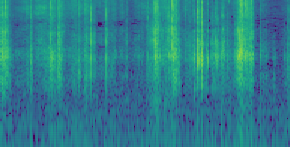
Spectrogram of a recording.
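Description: A small printed cardboard matchbox, closed and held in the hands, is tapped and scratched on its faces and edges by long white nails. The result is a quiet run of dry, papery taps and scratchy rasps with a bright, crisp edge and almost no low end, each touch dying away quickly.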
